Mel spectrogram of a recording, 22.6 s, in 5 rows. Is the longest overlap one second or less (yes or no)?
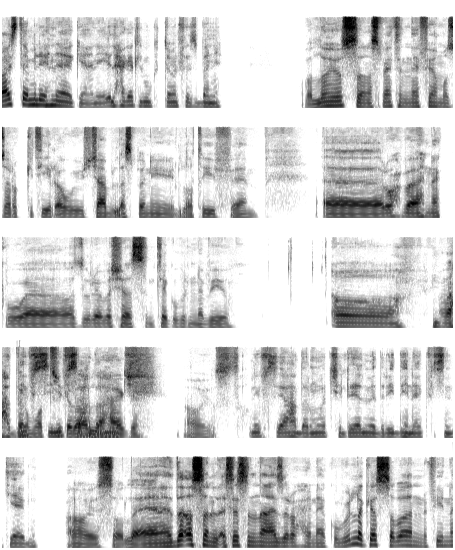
no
